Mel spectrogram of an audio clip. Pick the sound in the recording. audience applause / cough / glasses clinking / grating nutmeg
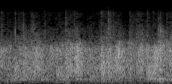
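audience applause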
